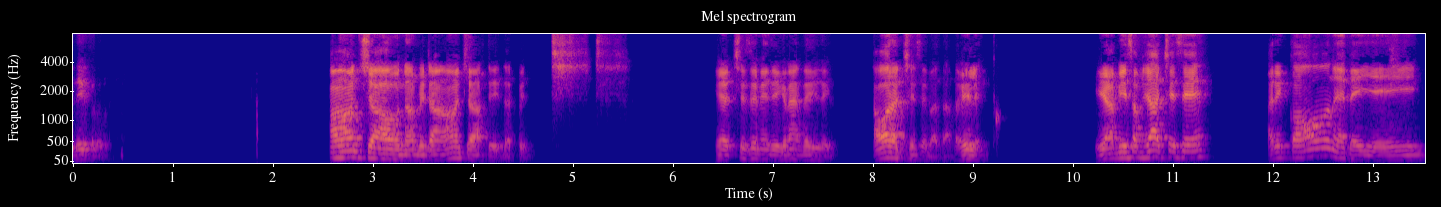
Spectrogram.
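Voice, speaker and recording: Coaxing chemistry teacher, echoey room. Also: male voice, medium pitch, fairly bright tone. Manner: coaxing, calls students "beta", quizzes them constantly. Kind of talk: revision lecture to students.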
